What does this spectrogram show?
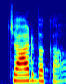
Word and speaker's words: Charvaka: The main Nastika schools are Charvaka, pronounced Charvaka, okay, it's called Charvaka, meaning sweet talkers, and Ajivika.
